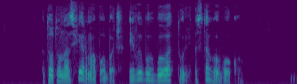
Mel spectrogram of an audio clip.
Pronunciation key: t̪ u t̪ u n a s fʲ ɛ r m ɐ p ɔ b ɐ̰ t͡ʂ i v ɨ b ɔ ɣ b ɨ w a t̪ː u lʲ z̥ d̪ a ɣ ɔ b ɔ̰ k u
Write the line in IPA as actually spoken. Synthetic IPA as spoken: t̪ u t̪ u n a s fʲ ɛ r m ɐ p ɔ b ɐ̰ t͡ʂ i v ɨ b u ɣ b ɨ w a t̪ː u lʲ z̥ t̪ a ɣ ɔ b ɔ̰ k u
